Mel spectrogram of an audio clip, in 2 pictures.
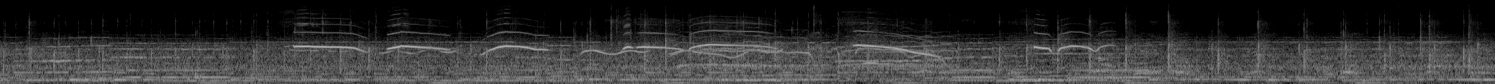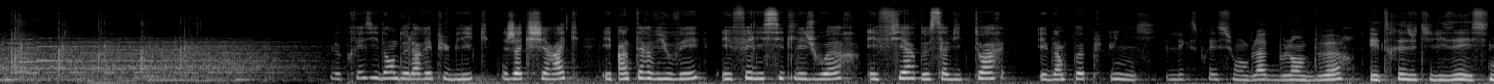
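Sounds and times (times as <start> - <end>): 
huge crowd cheering and clapping France's 1998 World Cup win on the Champs-Élysées: 0.0 - 17.7
shrill wavering whistles from the celebrating crowd: 2.6 - 11.3
speech: 18.7 - 29.8.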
